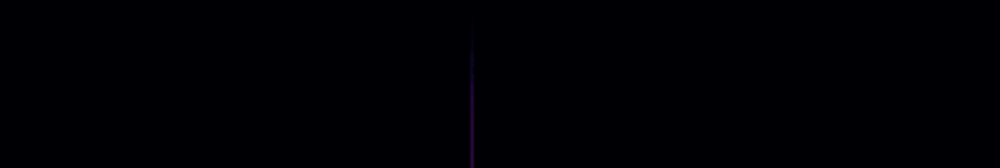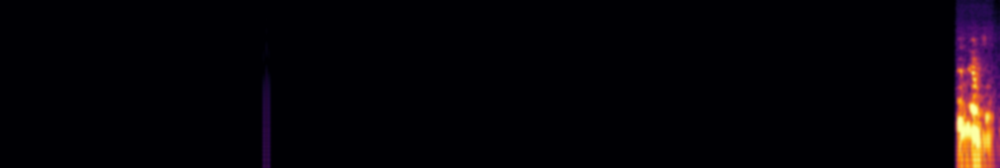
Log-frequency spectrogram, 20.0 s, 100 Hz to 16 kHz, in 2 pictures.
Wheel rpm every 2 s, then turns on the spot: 0, 0, 0, 0, 0, 0, 0, 0, 0, 0.
none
